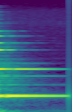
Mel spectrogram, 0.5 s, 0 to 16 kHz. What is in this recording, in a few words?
Bell G#4; osu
